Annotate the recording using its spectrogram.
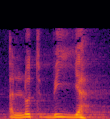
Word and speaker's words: اللتبية: يقول لأنه اللتبية بضم اللام اللو وإسكان التاء اللت والمثنى الفوقية وكسر الباء اللتبي وتشديد الياء اللتبية إذن هكذا تنطق حسب الضبط الموجود.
